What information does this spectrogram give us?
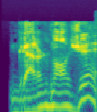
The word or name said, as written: garde manger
